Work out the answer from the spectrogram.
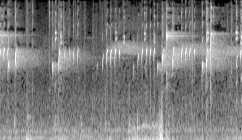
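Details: Goldfinch song to encourage singing: crisp rapid chirps strung into trills, then sustained buzzy, tinkling phrases, with one low knock partway through.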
